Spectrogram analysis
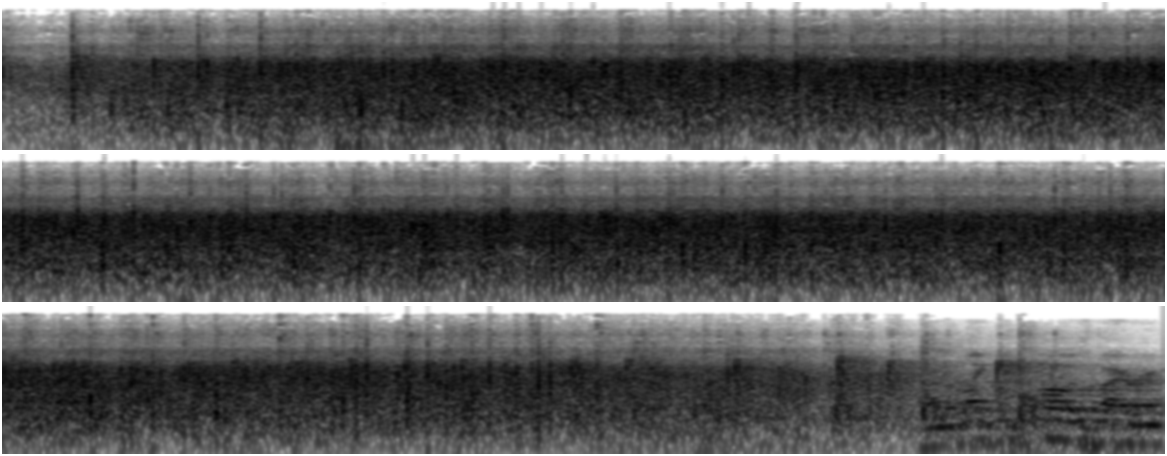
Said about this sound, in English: and I'd like to personally thank both our debaters, and I wish they would stand and receive your applause.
